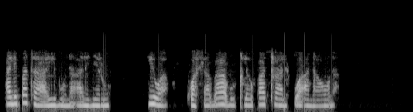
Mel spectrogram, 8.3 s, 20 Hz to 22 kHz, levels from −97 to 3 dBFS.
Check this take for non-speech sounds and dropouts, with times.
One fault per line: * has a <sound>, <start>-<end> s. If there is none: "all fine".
all fine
